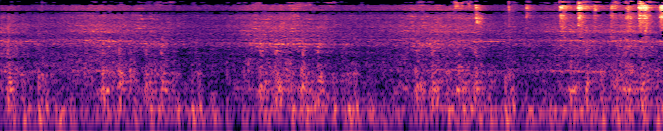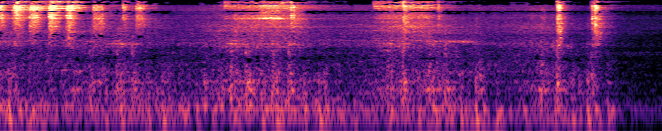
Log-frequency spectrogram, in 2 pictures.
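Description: A train passing close by, its wheels rumbling and clattering over the rails, with a thin high squeal from the wheels through most of the pass and a few sharp clacks near the end.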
